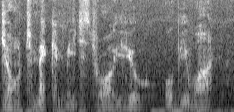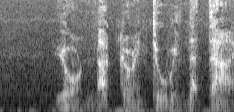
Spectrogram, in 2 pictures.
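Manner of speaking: very low, deep villain voice with dropped pitch. In a voice sample reel, the performer reads a line: Darth Vader-style voice. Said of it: "un peu à la Dark Vador dans Star Wars".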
